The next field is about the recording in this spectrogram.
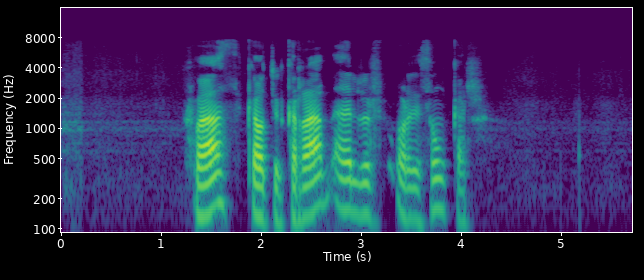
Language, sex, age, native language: Icelandic, male, 50-59, Icelandic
